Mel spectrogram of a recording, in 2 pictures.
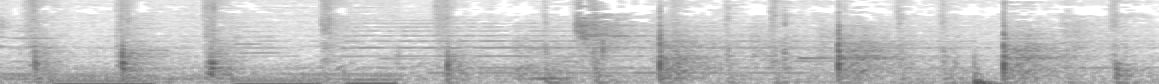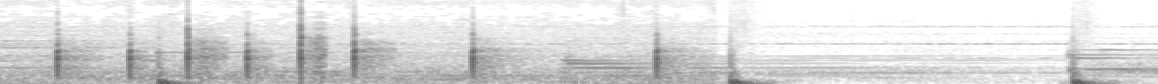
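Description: Chef's knife chopping cilantro on a wooden butcher-block board: irregular sharp strikes, with a quick run of chops around five seconds in. Background music with a bass beat plays under it and drops away near the end.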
